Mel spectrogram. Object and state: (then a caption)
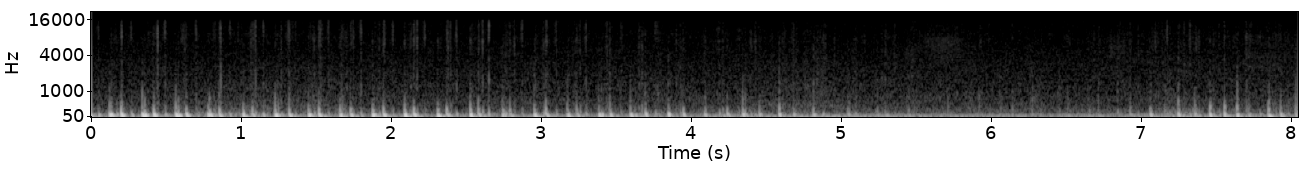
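Fabric-covered smart speaker tapped. Fingertips and nails tap a small rounded black smart speaker with a fabric mesh cover, producing a rapid series of dull, low thuds with almost no ring. The tapping is strongest at the start, softens to faint patters around the middle, then picks up again near the end.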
